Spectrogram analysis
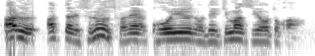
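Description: A man co-hosting a casual comedy chat, easygoing with quick teasing replies. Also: on the high side, slightly rough. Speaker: radio and stream co-host. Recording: dull lo-fi audio with faint background noise.

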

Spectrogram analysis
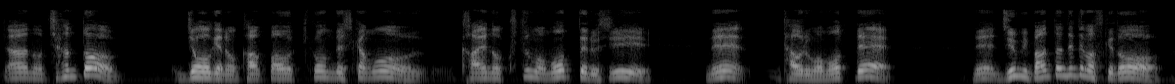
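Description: A chatty male host spins a rambling personal story, his fairly high voice rising and falling in lively swings. The sound is dull and lo-fi. He talks casually, packing in fillers and little asides. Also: unhurried. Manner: chatty, full of filler words and asides, chuckling. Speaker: radio show host.

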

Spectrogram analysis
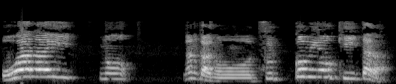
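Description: Guy cohosting a jokey radio talk show, high voice, bouncy and playful, kinda muffled lo-fi sound. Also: unhurried. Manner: animated, joking, puts on silly voices. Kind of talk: casual comedy radio chat. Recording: dull lo-fi radio recording.

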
